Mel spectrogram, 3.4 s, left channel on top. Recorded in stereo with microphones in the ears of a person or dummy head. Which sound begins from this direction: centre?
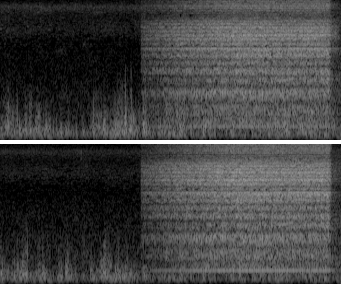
A hair dryer, at 1.4 s.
